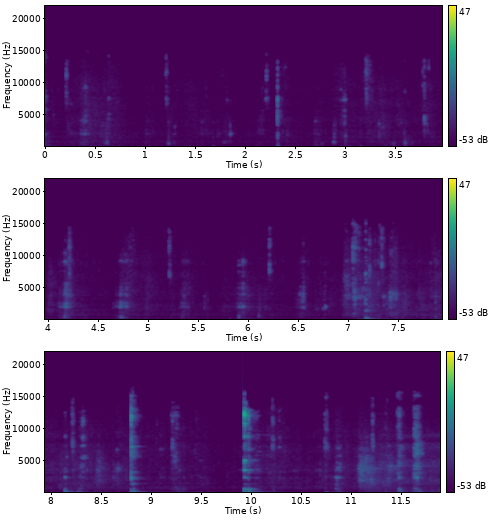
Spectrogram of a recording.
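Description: A person chewing a mouthful of raw kale salad: soft crunches and wet mouth clicks at an uneven pace, louder in the second half, with one sharp click about ten seconds in.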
